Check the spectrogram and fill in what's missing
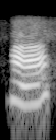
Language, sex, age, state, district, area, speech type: Sindhi, female, 30-45, Rajasthan, Ajmer, rural, conversation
